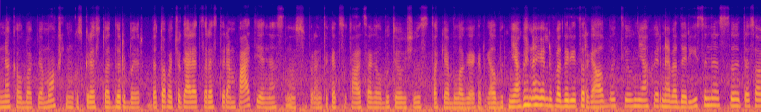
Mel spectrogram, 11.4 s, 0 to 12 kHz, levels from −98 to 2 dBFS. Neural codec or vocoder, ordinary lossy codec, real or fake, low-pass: none; Opus, 32 kbps; real; 7.2 kHz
